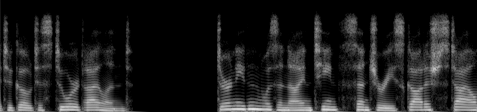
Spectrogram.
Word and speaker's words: Dunedin: the hotel, and went to the city of Dunedin instead of going to Stewart Island. Most people who go to Invercargill are just passing by to go to Stewart Island. Dunedin was a 19th century Scottish-style new town.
